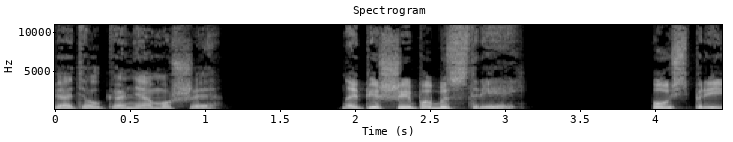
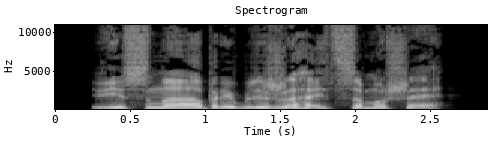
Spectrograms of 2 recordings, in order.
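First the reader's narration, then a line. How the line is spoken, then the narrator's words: Laughing. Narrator (Russian): засмеялся Менахем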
